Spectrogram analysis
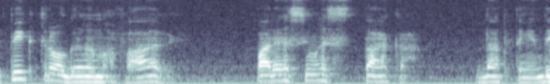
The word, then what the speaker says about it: Vav: Pronuncia-se Vav. E tem um som de V, como videira, né?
